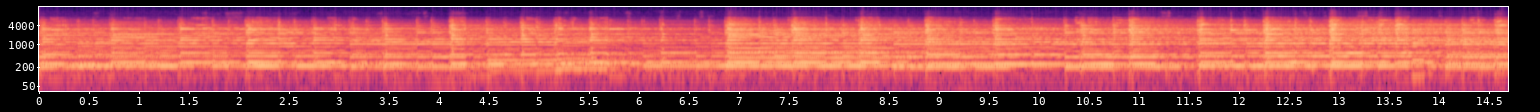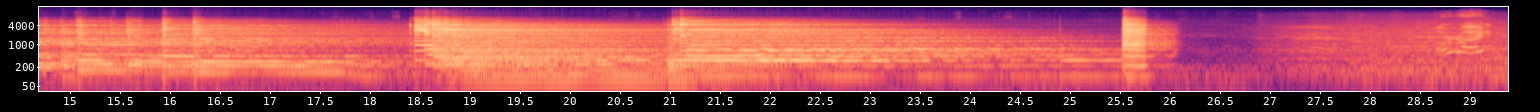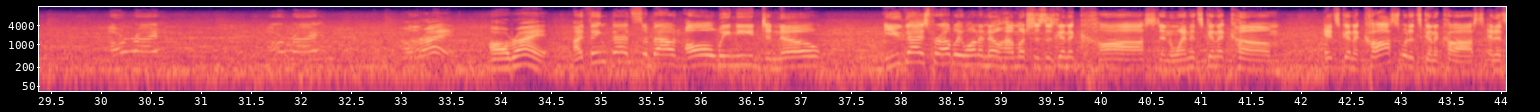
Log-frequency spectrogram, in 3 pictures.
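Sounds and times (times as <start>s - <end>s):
strummed guitar chords ringing: 0.0s - 26.1s
electric guitar notes and chords: 0.0s - 26.2s, 38.8s - 44.0s.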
